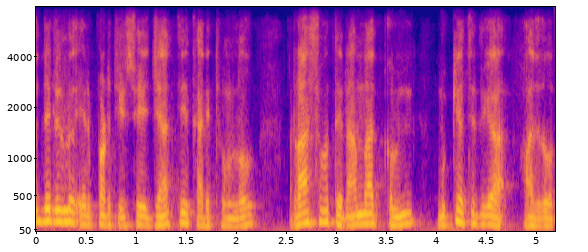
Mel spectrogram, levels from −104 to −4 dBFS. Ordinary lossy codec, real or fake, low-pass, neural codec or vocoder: Opus, 16 kbps; fake; 7.2 kHz; codec, 24 kHz, 3 kbps, HILCodec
